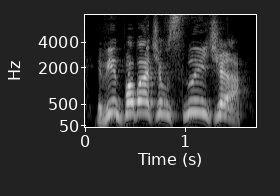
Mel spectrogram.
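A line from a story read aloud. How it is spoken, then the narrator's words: Shouted. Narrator (Ukrainian): закричав Гаррі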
